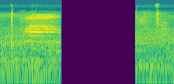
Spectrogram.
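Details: Baby kitten with a sore eye, given eye drops every day, lets out a short high-pitched meow lasting under a second, followed by abrupt silence, then faint room noise.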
